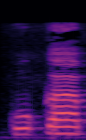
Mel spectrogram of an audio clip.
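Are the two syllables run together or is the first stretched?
run together. The two syllables run together without a break. The speaker calls it wrong. "ਕੋਕਾ ਪਾਠ ਨਹੀਂ ਕਰਨਾ"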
